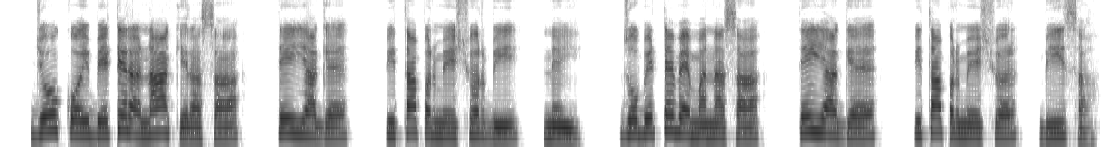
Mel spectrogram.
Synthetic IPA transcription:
d͡ʒoːkoːibeːʈɛɾanãːkeːɾasa | t̪eːiaːɡɛ | pɪt̪apɐɾmeːsʋəɾbʱi | nɛ̃ːĩ | d͡zoːbeːʈːɛbɛmɐnasa | t̪eːiaːɡɛ | pɪt̪apɐɾmeːswəɾ | bʱisaː

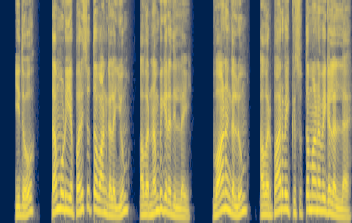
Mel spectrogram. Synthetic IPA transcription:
ɪðoː | t̪ɐmːɯɽɐjɐpɐɾɪsʊt̪ːɐʋaːɳɡɐɭɐjɯm | ɐʋɐɾnɐmbɯɣɪrɐðɪlːɐɪ | ʋaːɳɐŋɡɐɭɯm | ɐʋɐɾpaːɾʋɐɪkːɯsʊt̪ːɐmaːnɐʋɐɪɣɐɭɐlːɐ̰

